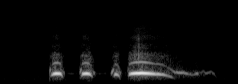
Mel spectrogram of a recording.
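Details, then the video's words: Owl in a meadow at night, two owls calling back and forth: three short quick hoots followed by a longer drawn-out hoot that falls and fades with a wavering end. "Owl Calling on Rattenbury Rd"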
